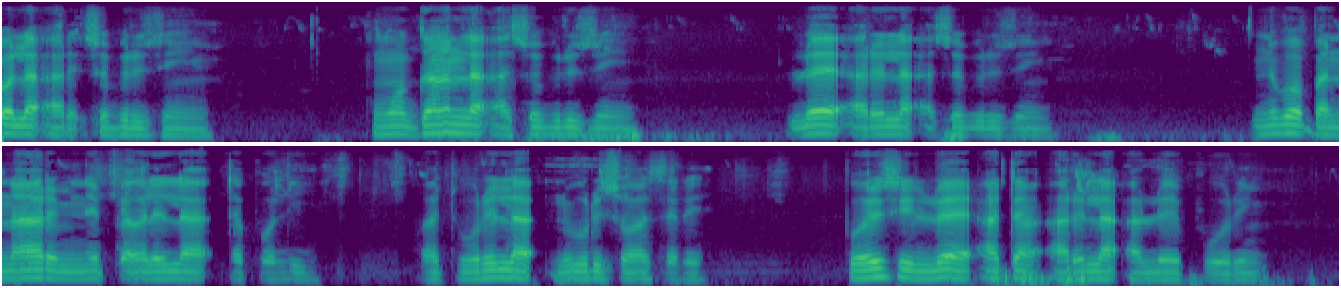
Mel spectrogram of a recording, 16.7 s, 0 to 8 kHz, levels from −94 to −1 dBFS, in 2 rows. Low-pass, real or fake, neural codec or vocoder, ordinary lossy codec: 7.2 kHz; fake; vocoder, 44.1 kHz, 128 mel bands every 256 samples, BigVGAN v2; AAC, 48 kbps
